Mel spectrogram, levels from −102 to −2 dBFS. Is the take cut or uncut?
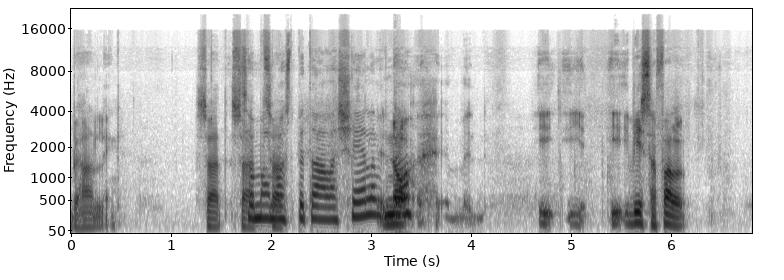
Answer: cut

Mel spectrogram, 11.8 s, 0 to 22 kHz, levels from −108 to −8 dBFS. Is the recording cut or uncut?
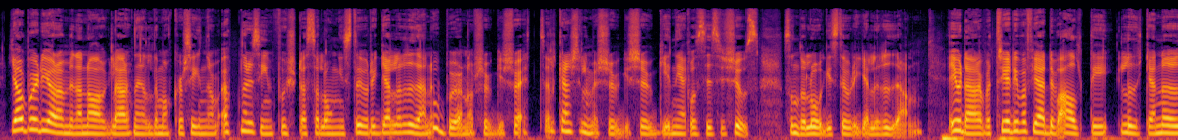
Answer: cut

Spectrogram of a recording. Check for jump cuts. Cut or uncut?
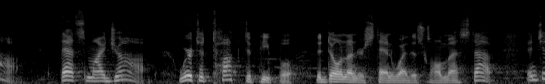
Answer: cut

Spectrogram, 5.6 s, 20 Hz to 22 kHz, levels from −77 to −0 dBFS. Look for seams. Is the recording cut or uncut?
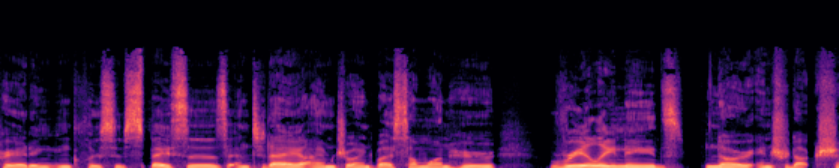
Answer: uncut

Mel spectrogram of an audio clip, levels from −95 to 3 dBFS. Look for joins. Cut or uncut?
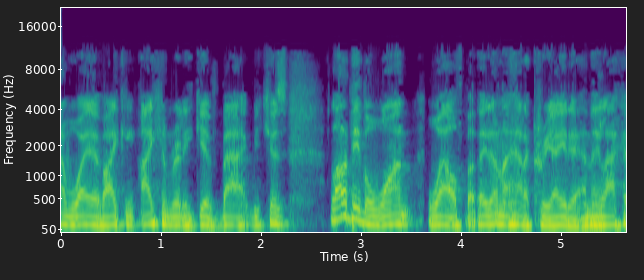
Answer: cut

